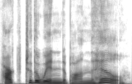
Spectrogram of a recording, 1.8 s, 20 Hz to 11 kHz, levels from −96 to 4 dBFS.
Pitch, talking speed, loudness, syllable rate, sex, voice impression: 185 Hz, 240 wpm, -19 LUFS, 5.4 syllables/s, female, feminine, adult-like, tensed, powerful, slightly hard, clear, fluent, intellectual, calm, slightly friendly, lively, sharp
